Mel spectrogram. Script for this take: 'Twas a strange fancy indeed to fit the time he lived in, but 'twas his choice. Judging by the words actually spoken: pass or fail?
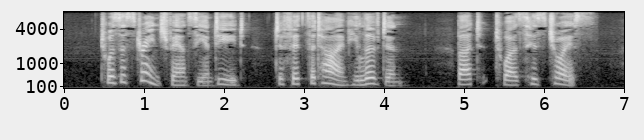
pass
